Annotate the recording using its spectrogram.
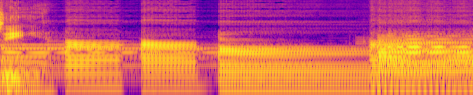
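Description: Guitar playing a walking bass line through a chord progression: single picked bass notes stepping down between strummed chords, a new note about every half second, each left ringing.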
